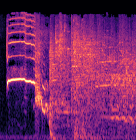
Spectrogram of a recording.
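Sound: glass window shattering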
